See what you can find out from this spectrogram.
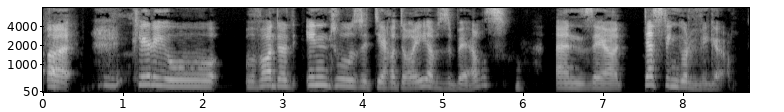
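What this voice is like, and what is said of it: Put-on German accent. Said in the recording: “I've lost my French accent. I'm German now.”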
